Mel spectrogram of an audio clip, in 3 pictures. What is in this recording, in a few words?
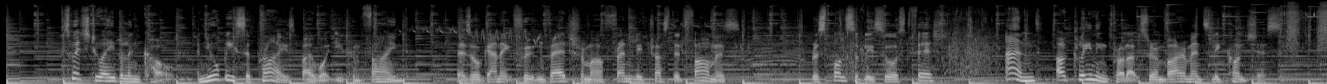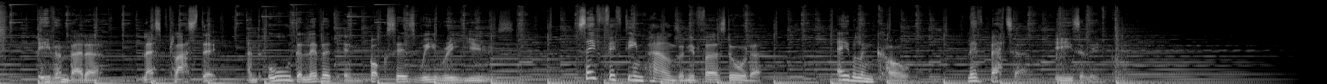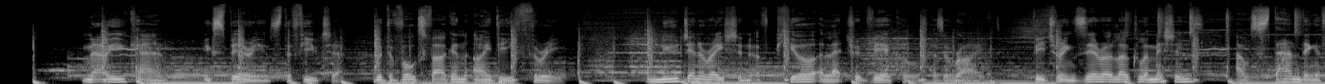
Commercial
